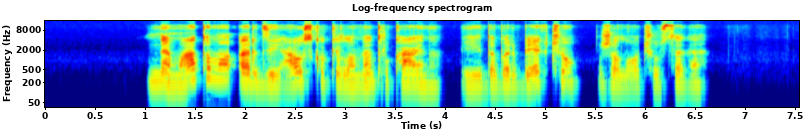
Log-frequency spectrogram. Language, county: Lithuanian, Kaunas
